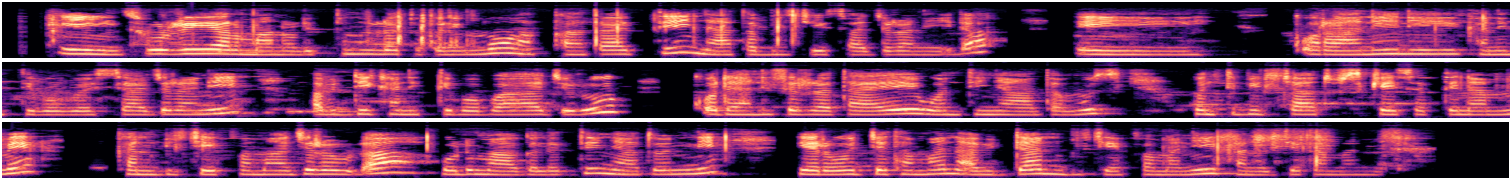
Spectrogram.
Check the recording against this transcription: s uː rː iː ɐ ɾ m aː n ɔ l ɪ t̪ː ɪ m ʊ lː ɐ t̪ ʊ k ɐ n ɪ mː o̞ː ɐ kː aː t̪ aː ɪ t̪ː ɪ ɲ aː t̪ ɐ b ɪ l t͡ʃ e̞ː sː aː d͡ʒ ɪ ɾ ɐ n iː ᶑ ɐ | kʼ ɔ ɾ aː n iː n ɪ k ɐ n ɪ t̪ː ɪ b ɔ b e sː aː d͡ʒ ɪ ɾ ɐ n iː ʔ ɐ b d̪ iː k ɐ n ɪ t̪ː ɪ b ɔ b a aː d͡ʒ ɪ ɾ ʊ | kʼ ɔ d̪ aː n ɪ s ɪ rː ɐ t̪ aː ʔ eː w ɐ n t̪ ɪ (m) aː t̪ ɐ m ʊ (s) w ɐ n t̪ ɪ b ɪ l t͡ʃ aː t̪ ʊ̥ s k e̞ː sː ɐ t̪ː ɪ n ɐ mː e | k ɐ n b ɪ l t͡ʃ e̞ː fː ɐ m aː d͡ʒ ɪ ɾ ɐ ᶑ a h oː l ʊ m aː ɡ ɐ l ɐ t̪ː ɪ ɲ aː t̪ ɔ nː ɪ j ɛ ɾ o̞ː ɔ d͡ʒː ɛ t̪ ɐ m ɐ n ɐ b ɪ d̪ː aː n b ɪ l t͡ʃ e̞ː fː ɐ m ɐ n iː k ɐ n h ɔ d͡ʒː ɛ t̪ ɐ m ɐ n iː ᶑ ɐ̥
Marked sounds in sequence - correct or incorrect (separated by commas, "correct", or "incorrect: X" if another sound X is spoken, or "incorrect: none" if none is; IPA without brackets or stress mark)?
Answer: incorrect: ɲ, correct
